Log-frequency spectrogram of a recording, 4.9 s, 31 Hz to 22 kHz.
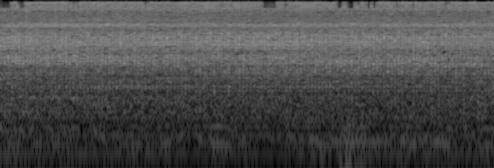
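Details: BMW 318d E91 with N47 diesel at idle, a fast fairly regular metallic rattle of about three to four beats per second beneath the diesel clatter; owner asks whether it is timing chain noise, unconfirmed.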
